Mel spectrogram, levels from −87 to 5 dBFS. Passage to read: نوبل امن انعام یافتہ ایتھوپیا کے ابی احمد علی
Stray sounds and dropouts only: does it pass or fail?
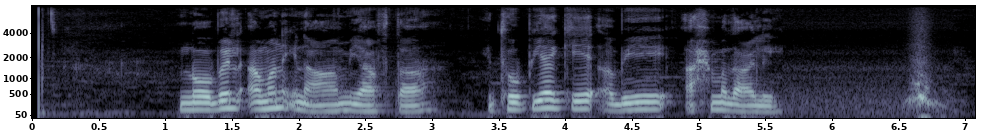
fail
